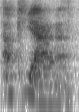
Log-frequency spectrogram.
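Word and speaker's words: Akiane: This little boy, one day, the father saw, okay, there's this girl called Akiana. Her name is spelled A-K-I-A-N-E.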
